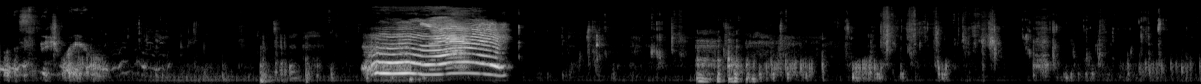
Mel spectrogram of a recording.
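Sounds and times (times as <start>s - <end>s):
faint steady hum: 0.0s - 12.0s
crunchy chewing of fried food: 5.6s - 12.0s.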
